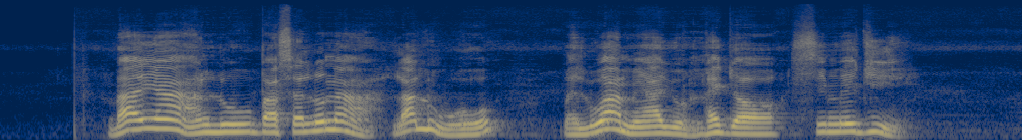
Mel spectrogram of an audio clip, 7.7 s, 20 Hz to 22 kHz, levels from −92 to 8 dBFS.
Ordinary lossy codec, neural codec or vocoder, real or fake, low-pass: none; codec, 44.1 kHz, 7.8 kbps, Pupu-Codec; fake; 19.8 kHz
